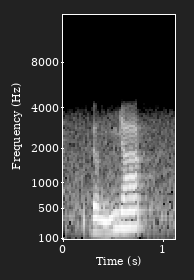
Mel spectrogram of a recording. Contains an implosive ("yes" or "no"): yes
